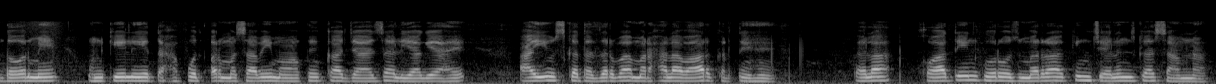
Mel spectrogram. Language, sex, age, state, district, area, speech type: Urdu, male, 18-30, Uttar Pradesh, Balrampur, rural, spontaneous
